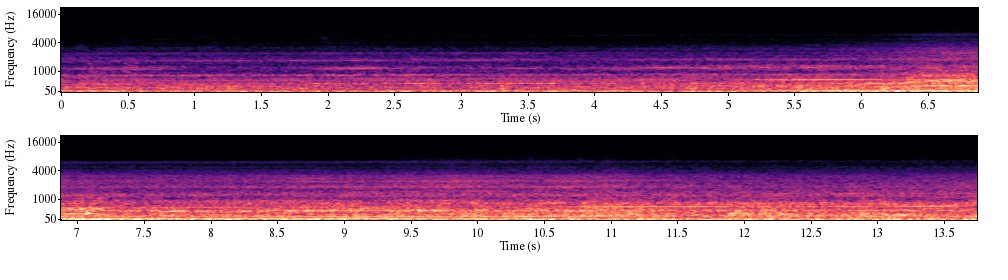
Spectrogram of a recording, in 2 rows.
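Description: Running sound inside a JR East E231 series 1000 motor car, a commuter electric train with Hitachi IGBT-VVVF traction control: wheels rumbling on the rail and the traction equipment holding several steady tones. It gets louder about six seconds in.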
